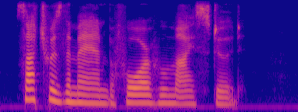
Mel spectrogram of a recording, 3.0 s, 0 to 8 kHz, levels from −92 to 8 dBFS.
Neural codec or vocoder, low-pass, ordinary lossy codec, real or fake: none; 7.2 kHz; Opus, 32 kbps; real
